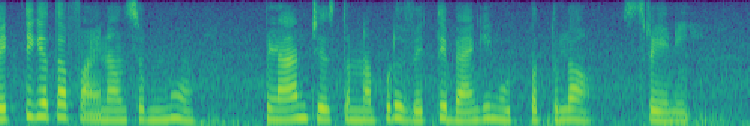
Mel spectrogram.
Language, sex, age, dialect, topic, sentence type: Telugu, female, 18-24, Central/Coastal, banking, statement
